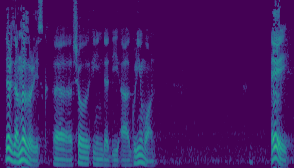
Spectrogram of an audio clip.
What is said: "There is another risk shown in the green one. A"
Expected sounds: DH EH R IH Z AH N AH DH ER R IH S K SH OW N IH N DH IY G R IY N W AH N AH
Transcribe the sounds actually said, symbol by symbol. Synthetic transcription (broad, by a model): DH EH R IH Z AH N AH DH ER R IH S K SH OW IH N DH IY G R IY N W AH N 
